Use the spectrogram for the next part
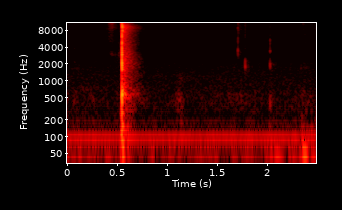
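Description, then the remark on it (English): A single crisp finger snap, made during hypnosis to let the subject open their eyes, cracks out sharply, then fades quickly into a faint low hum and a few small soft clicks. “Now, when I snap my fingers, you'll be able to open the eyes easily.”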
